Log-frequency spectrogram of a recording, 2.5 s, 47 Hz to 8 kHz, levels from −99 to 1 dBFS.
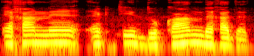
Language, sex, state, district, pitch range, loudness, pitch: Bengali, male, Assam, Hailakandi, 130-165 Hz, -19 LUFS, 145 Hz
